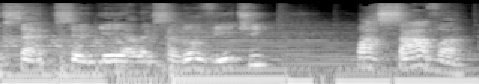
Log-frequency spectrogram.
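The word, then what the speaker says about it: Сергей: era Sérgio aleksandrovitch mas a pronúncia em russo dessert é fica a ser gay né Por causa das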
